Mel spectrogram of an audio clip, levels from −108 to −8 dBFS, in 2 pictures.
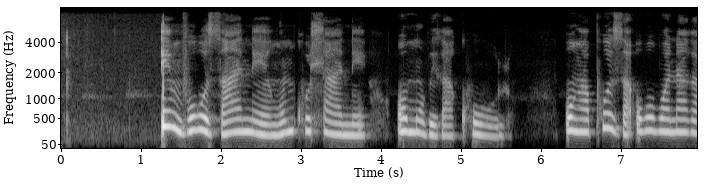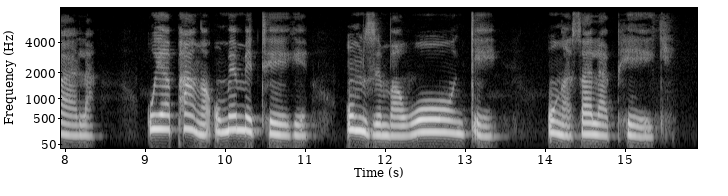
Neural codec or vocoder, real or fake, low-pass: none; real; 7.2 kHz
